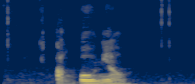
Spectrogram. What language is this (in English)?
Min Nan Chinese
